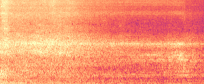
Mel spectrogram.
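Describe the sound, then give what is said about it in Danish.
A regional train runs along the tracks on the stretch between Lem and Ringkøbing, with a steady, continuous rumble and broad rushing noise. It stays fairly loud and even throughout, with no voices. “Det er den strækning, vi også kørte sammen i radioudsendelsen.”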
